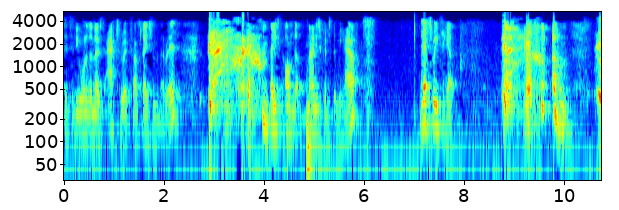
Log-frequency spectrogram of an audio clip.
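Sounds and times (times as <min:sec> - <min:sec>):
speech: 0:00.0 - 0:06.3, 0:07.1 - 0:08.0, 0:08.8 - 0:10.7
person coughing: 0:02.8 - 0:04.2, 0:08.8 - 0:10.7.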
